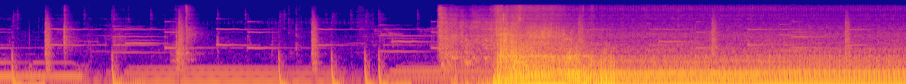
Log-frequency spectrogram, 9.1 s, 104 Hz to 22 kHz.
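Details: 1990 NA Mazda Miata with a newly fabricated custom straight-piped exhaust, replacing the OEM pipe that fell off: it cranks and catches, then settles into a deep, steady, even idle with no rattles or blowing. The exhaust sounds healthy.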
